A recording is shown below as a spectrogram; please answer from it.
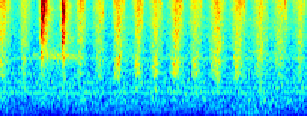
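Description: Paintbrush scrubbing a very watery acrylic wash onto canvas in quick, even back-and-forth strokes, about four a second.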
